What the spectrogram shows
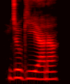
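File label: "giughiant", female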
